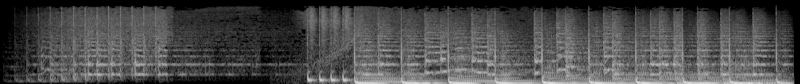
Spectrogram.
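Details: Electronic dance music with a sustained synth opening, a brief pause, then a heavy, steady beat and bright layered synth chords; no animal sound is heard.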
